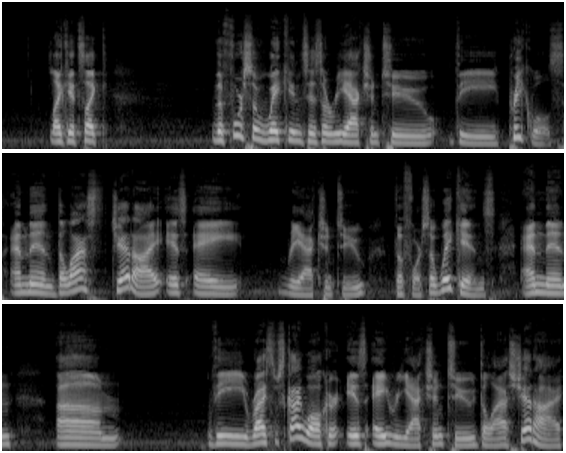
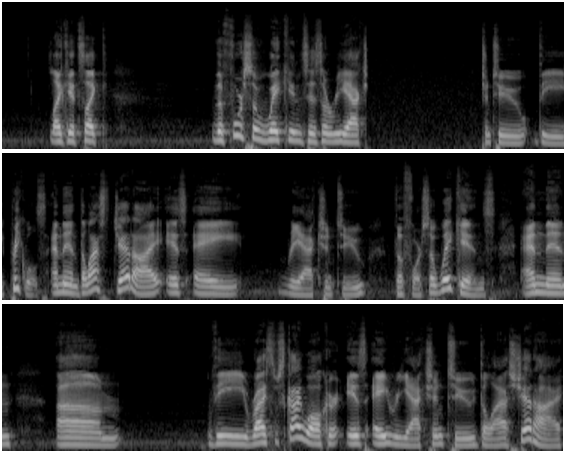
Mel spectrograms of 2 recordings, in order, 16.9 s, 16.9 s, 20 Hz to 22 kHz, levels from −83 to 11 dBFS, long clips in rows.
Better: first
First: none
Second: audio freezing; at 3.5 s for 1 s

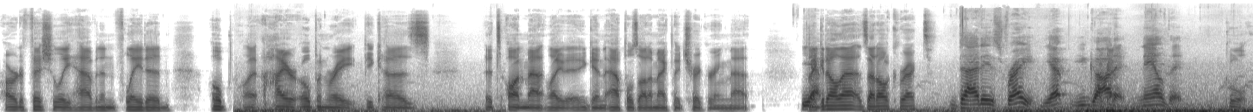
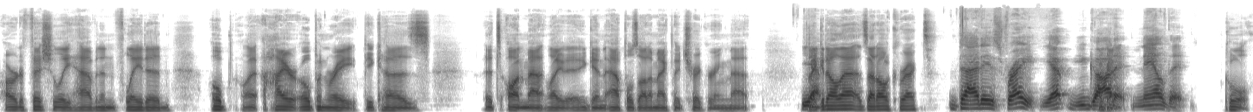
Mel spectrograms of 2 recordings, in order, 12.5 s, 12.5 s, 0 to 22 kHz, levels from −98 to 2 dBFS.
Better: second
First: wind noise on the microphone; occasional gusts; from 2.5 to 5 s and from 8.5 s on; 20 dB below the speech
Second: none

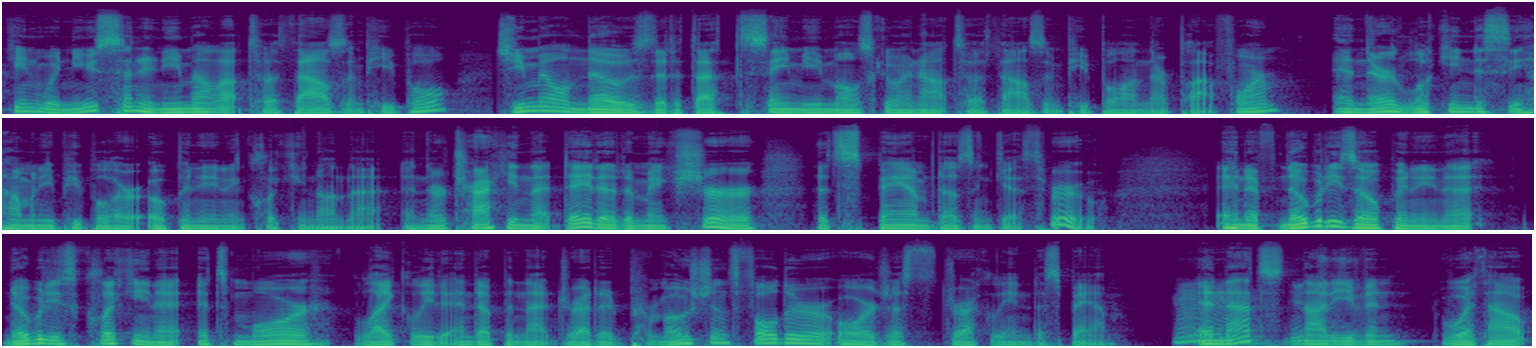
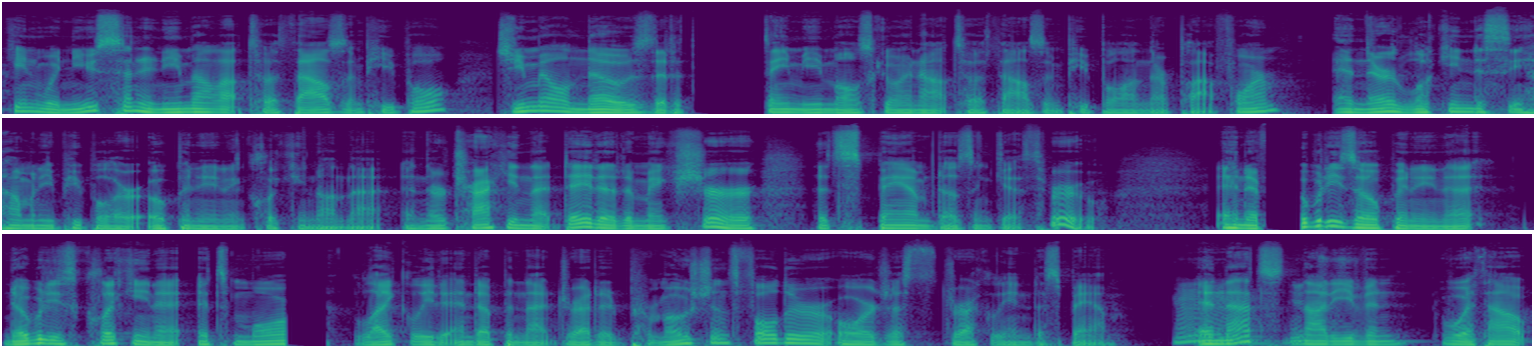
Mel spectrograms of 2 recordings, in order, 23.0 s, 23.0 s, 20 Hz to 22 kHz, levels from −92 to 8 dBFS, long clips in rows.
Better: first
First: none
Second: audio cutting out; at 3.5 s, at 14 s and at 17 s

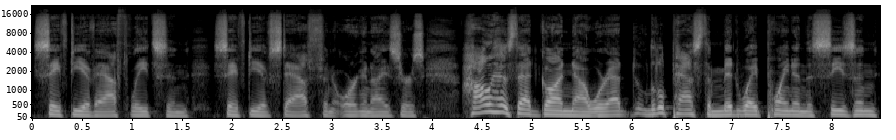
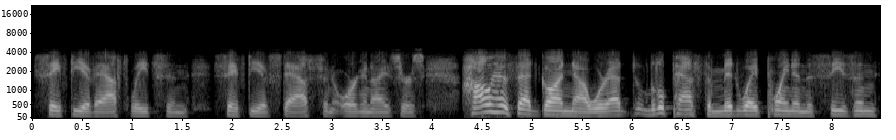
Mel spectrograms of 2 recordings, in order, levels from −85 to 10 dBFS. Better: first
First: none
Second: phone-call audio

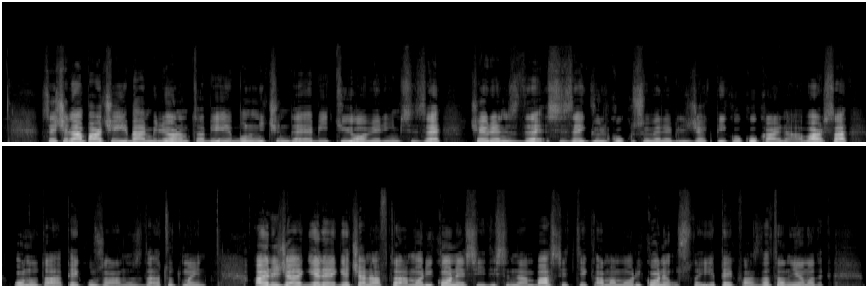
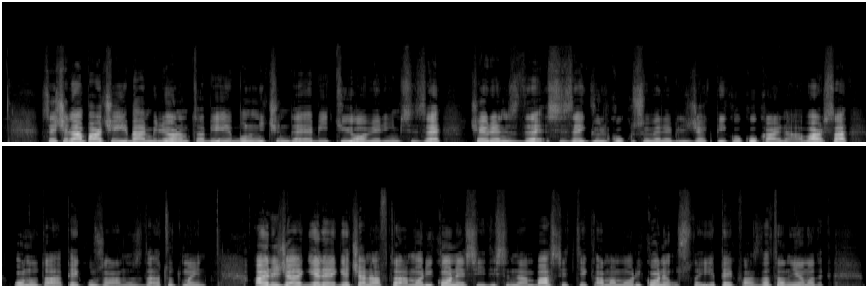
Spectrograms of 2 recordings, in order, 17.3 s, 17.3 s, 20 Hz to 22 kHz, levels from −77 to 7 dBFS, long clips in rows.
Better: neither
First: none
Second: none

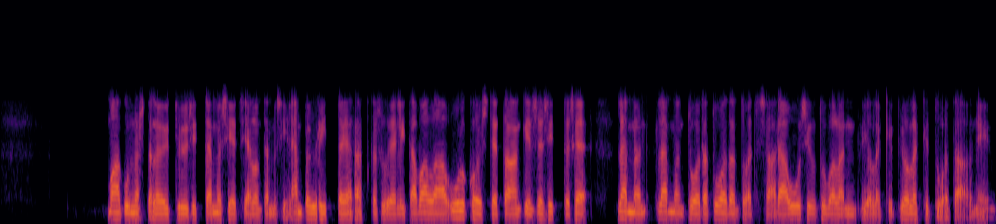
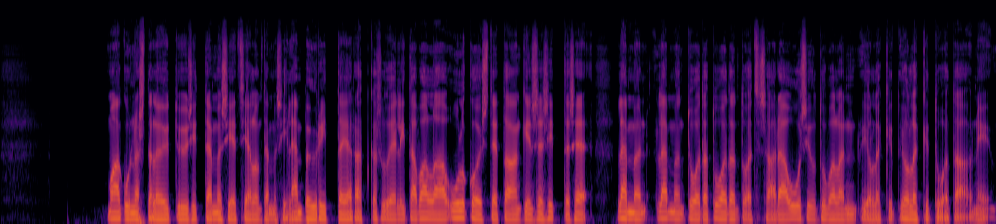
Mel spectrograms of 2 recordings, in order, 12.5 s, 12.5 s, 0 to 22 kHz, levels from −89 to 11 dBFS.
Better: second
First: phone-call audio; poor line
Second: none

